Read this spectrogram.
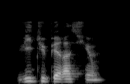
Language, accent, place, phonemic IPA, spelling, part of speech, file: French, France, Lyon, /vi.ty.pe.ʁa.sjɔ̃/, vitupération, noun, LL-Q150 (fra)-vitupération.wav
- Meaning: vituperation, invective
